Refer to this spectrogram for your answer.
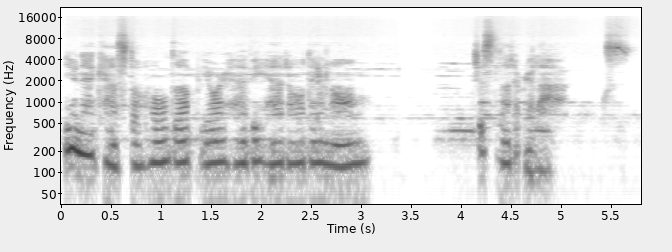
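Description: A woman guiding a hypnosis induction in a soft, breathy voice, often slipping into a whisper. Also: rumbling low, a little slow, over music.

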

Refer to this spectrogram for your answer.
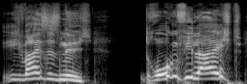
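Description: A man voicing a panicked young woman caught by an avalanche, speaking high and stammering. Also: normal speed, no room sound, clean studio sound, lightly acted.

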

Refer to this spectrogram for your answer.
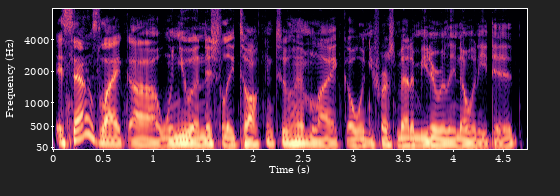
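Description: A man's voice: lowish voice, quick pace. A man hosting a podcast interview in a chatty, casual way, cursing now and then. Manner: lively, chatty, swears casually. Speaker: podcast host.

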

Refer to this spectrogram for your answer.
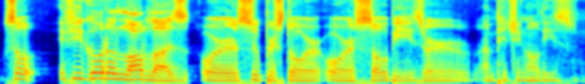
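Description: A mid-pitched man hosts a casual podcast, joking along and cursing freely in an animated way. The voice sounds dry and close. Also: a little slow, clear, resonant tone, no echo. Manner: joking, swears often, animated. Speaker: podcast host. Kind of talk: casual chat.

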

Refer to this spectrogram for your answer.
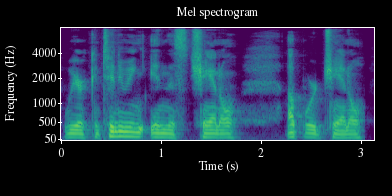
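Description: A man's voice: lowish voice, fairly even intonation, moderate pace. A man with a stuffy, congested nose hosting a solo market commentary podcast in an informal, opinionated way. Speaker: podcast host.

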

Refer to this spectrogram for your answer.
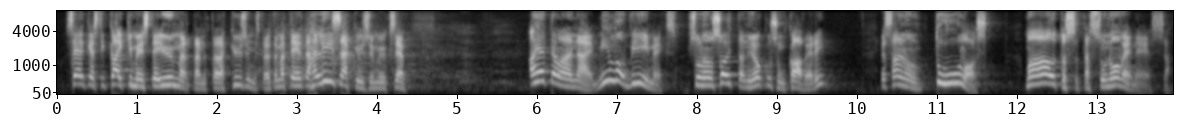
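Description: This young pastor's voice is extremely high and fairly bright. Preaching a lively sermon to his congregation in a church hall, he jokes, mocks himself, asks the audience questions, and trips over words with stammers and restarts.

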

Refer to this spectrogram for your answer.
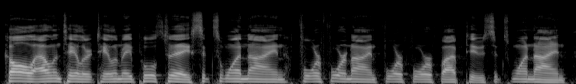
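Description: A man co-hosting talk radio, reading live ads and chiming in with quick agreement. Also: mid-range voice, flat delivery, clear, resonant tone, no echo, studio quality. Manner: quick agreeing interjections, upbeat ad delivery. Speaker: radio co-host.

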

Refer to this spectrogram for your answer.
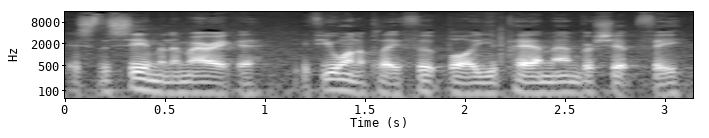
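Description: A little hiss or hum sits under this man's very fast, low, darkish voice, which stays fairly even in intonation. The Northern Irish founder of a youth football academy in Bangkok is candid on a podcast about his coaching journey, with lots of restarts.

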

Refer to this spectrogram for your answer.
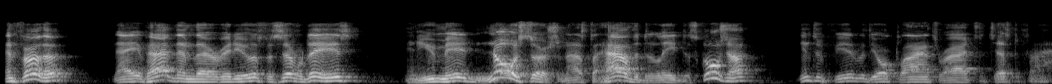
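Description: A man's voice: medium pitch, sing-song, normal speed, bright, forceful tone. A man voicing a stern, folksy rural judge who lectures in a country drawl. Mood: lecturing. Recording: muffled lo-fi audio.

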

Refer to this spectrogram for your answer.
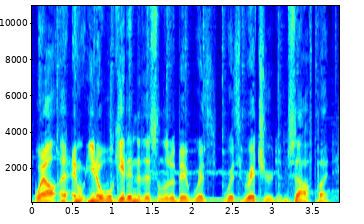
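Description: A man's voice: mid-range voice, brisk, faint music behind. A man co-hosting a comedy talk show, telling an anecdote with animation and acting out the quotes. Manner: animated storyteller, acts out the quotes. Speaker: co-host. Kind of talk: casual podcast storytelling.

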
